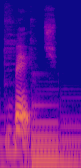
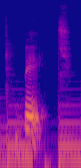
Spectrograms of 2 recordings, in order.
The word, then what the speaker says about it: beige: Y de igual forma utilizamos también el color beige beige, lo pronunciamos así, pero la forma correcta es beige, beige.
